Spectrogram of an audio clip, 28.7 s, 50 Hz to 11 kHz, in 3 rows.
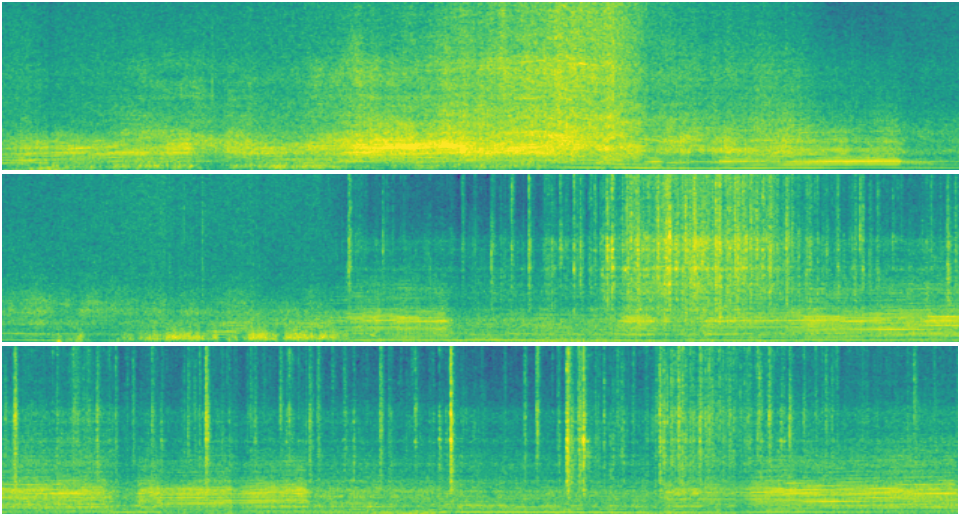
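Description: Peugeot 106 S16 rally car's 1.6-litre sixteen-valve four-cylinder engine running hard at high revs, rising at first as the car comes closer. From about halfway through it is heard from inside the cabin with a heavy rumble. The engine note holds steady and dips briefly twice near the end as the driver lifts or changes gear.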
